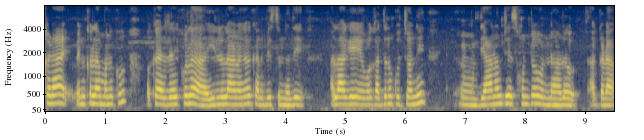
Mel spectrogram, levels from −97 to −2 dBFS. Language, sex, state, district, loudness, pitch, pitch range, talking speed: Telugu, female, Andhra Pradesh, Annamaya, -14 LUFS, 205 Hz, 195-225 Hz, 100 wpm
